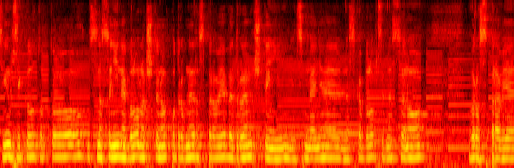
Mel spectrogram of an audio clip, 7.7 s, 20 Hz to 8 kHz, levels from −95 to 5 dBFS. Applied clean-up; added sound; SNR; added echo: none; Wind instrument, woodwind instrument; 16 dB; reverberation time 1.4 s.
